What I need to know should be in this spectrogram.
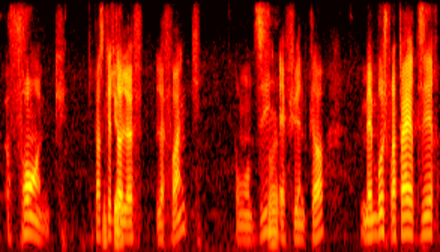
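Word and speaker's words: phonk: F-U-N-K. Mais moi, je préfère dire, OK, t'as le funk, puis le P-H-O-N-K se prononcerait plus funk. Funk. Funk. Funk. Parce que t'as toujours le K.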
